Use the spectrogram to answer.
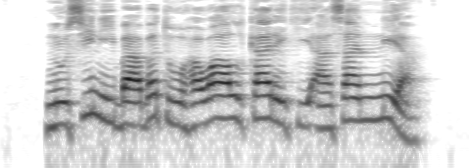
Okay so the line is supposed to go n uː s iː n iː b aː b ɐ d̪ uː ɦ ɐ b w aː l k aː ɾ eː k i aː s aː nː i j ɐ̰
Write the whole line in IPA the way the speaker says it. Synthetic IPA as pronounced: n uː s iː n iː b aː b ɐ t̪ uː ɦ ɐ w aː l k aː ɾ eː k i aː s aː nː i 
